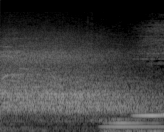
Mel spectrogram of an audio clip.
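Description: Trailer music: a dense, noisy swell, then a low sustained chord comes in about one and a half seconds in.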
